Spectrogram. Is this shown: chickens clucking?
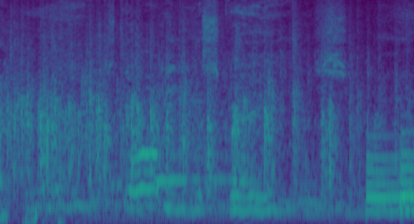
no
